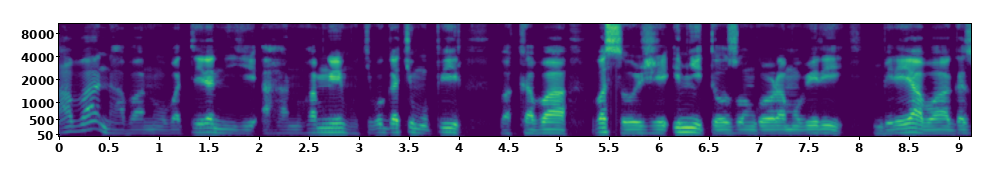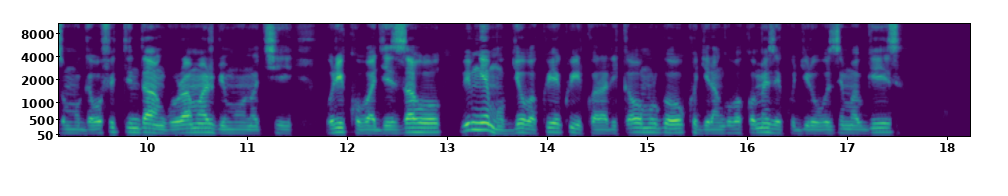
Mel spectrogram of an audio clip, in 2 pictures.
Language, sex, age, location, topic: Kinyarwanda, male, 25-35, Nyagatare, government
